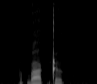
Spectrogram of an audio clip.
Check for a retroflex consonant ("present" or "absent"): present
